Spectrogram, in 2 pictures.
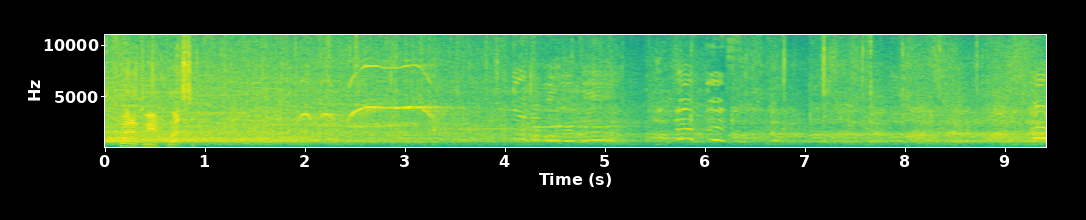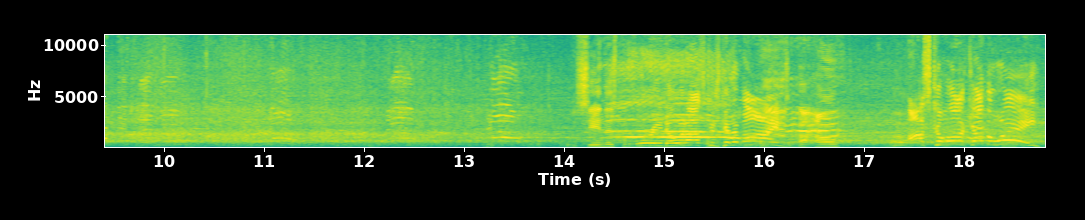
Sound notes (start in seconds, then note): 2.1 crowd chatter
